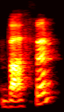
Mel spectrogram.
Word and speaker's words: Waffe: While for Waffe, for example, since it comes from German and that's how they pronounce it, it stays as Waffe.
